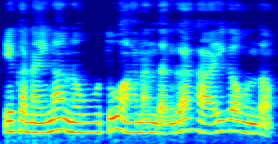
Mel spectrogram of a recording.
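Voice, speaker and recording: A woman reading a novel aloud, voicing an earnest young man who pleads calmly and tenderly in a low, steady tone. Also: normal speed, vocal fry. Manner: calm, low-voiced pleading.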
